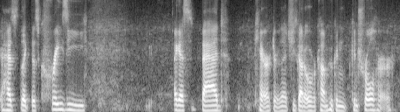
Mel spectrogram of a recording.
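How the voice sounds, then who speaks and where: A man in his thirties hosting a film interview show from a home room, reading a scripted intro and then asking questions with halting restarts. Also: mid-range voice, level tone. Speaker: host. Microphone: large studio condenser mic with headphones.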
